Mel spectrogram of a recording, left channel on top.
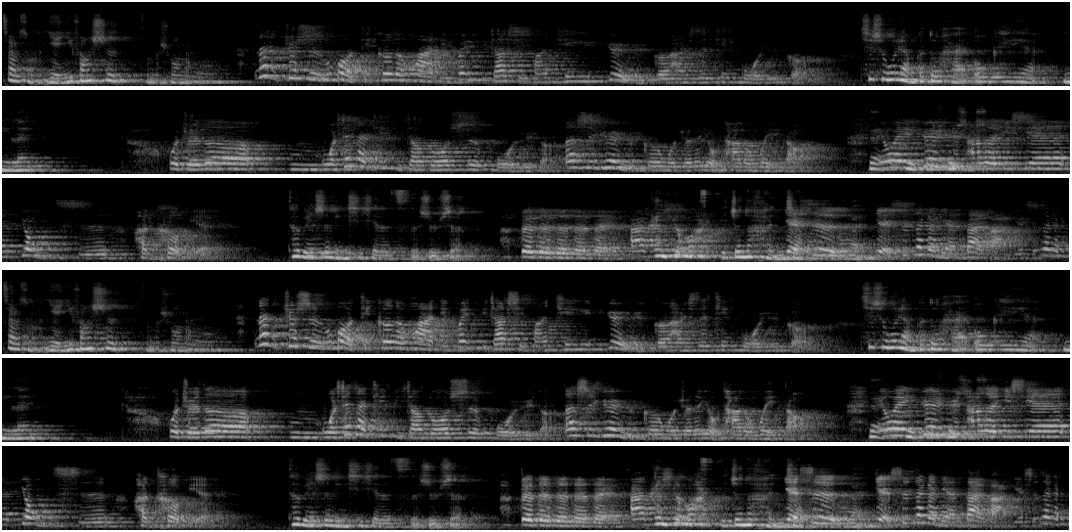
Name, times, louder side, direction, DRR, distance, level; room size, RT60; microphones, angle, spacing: voice 1, 0.0-1.9 8.6-11.0 19.3-20.3 24.2-26.0 27.8-29.4 29.7-30.1, equal, 10° left, 3 dB, 2.2 m, -26 dB
voice 2, 1.8-2.2 2.5-8.0 11.9-13.2 13.5-18.7 19.1-22.4 22.7-23.5 26.3-28.4 29.2-29.7 30.1-31.9, right 2 dB, 65° right, 4 dB, 4.7 m, -28 dB
23.0 x 23.0 x 9.0 m, 0.98 s
head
